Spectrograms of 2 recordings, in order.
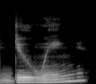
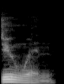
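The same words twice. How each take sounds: First: The word ends with a full 'ing' sound. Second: The word ends with a reduced 'in' sound. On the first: "you don't have to say doing" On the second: "You can just say doing"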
